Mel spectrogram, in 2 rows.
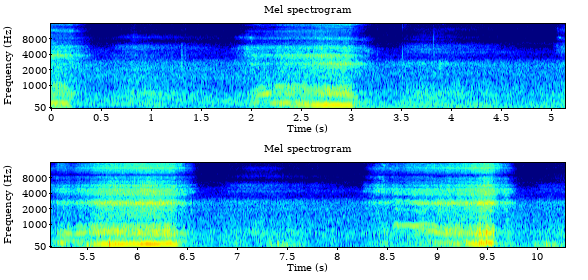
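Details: Snoring: regular rattling snores on each breath, about 18 breaths a minute, over a steady background hum.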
